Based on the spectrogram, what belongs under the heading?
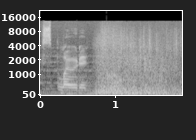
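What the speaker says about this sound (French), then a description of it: "le volcan se fissure, laissant échapper la pression et c'est l'explosion" A volcano erupts in a huge explosion: after a brief spoken bit at the start, a deep, loud rumbling boom rolls in and sustains with a heavy low roar to the end.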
